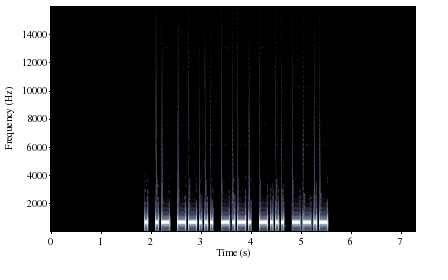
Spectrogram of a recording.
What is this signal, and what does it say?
Morse code, heard as a keyed tone, about 22 wpm, 700 Hz. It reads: EA7CBQ
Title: DXCC-100 Call Signs - 6 Characters - Repeated 3x - 22wpm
